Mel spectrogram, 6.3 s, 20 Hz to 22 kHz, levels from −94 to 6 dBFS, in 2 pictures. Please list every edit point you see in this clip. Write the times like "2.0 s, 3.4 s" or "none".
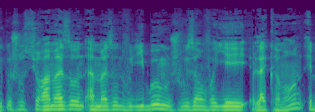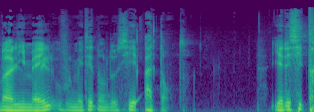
none

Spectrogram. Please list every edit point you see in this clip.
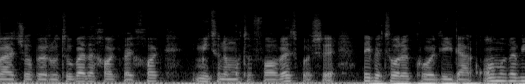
1.3 s, 3.6 s

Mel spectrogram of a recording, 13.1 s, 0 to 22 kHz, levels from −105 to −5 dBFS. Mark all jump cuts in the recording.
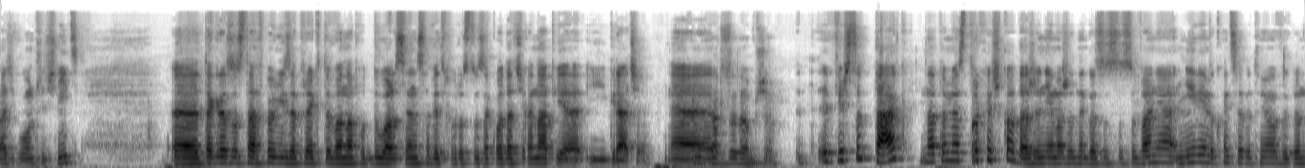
5.2 s, 12.1 s

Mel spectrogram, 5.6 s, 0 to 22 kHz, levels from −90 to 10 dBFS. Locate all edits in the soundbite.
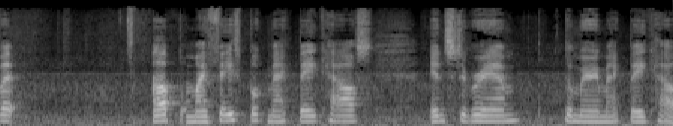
1.6 s, 2.2 s, 4.7 s

